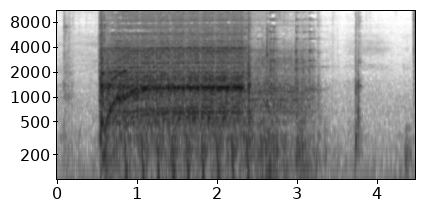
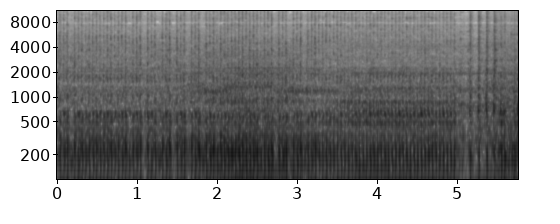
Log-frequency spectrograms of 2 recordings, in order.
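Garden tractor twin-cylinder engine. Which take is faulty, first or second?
first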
